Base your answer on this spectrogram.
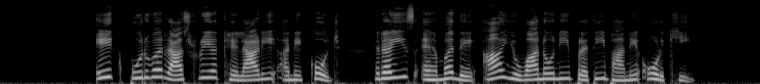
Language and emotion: Gujarati, neutral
